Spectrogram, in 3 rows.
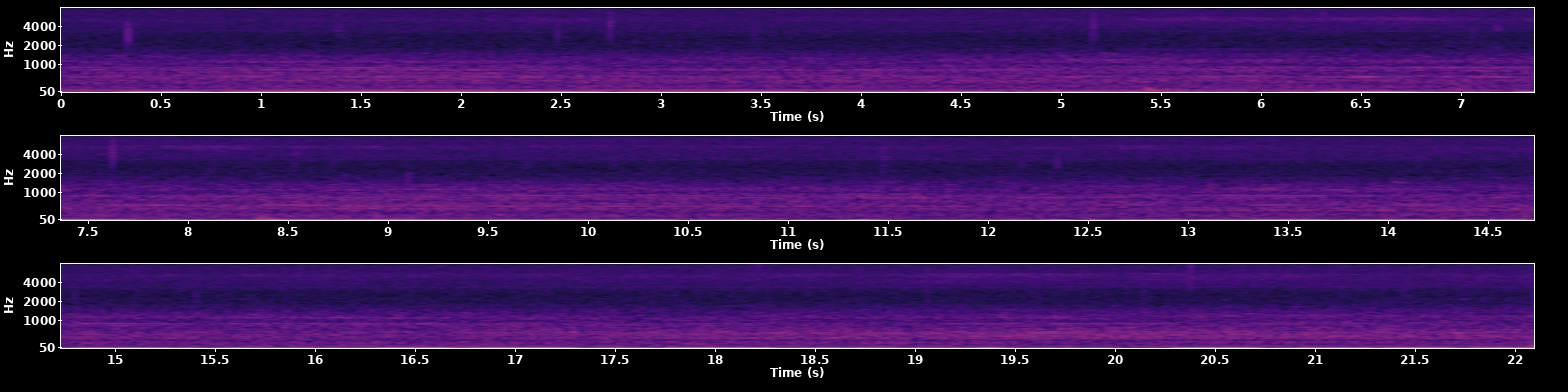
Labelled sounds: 13.7	14.5	killer whale, southern resident, J pod, 0.47 to 1.5 kHz

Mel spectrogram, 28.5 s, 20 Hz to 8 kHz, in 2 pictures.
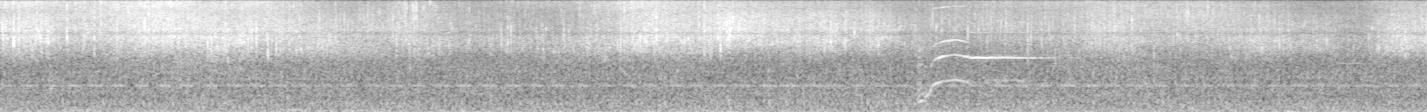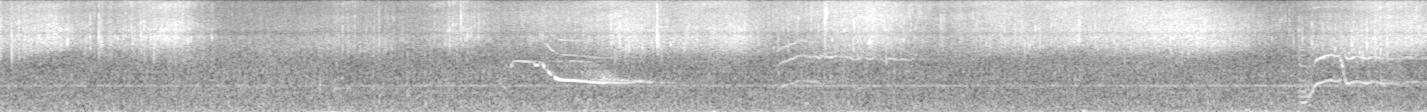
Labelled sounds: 9.2	10.7	killer whale, Bigg's (transient), Gulf of Alaska transient, 0.55 to 2.7 kHz
19.3	20.9	killer whale, Bigg's (transient), Gulf of Alaska transient, 0.64 to 2.5 kHz
22.0	23.5	killer whale, Bigg's (transient), Gulf of Alaska transient, 1.1 to 1.9 kHz
27.2	28.5	killer whale, Bigg's (transient), Gulf of Alaska transient, 0.16 to 1.9 kHz

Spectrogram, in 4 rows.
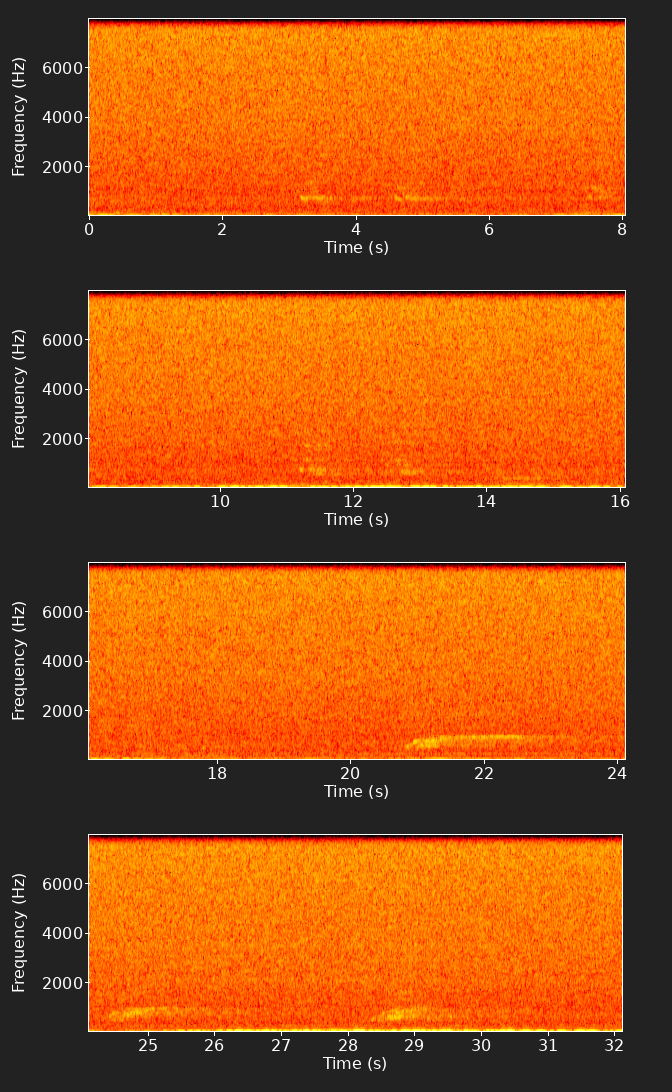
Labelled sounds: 20.9	22.5	humpback whale, 0.80 to 1.0 kHz
24.7	25.1	humpback whale, 0.80 to 1.0 kHz
28.5	29.2	humpback whale, 0.80 to 1.1 kHz

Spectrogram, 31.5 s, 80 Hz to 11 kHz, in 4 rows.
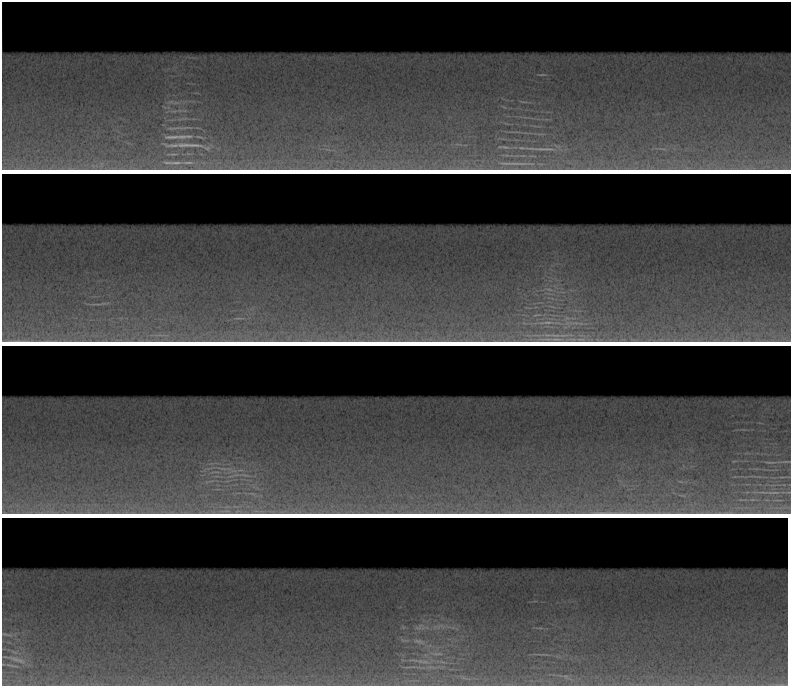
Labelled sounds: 1.6	2.2	humpback whale, 1.3 to 4.6 kHz
4.9	5.6	humpback whale, 0.96 to 4.3 kHz
8.7	9.0	humpback whale, 2.5 to 2.7 kHz
13.0	13.6	humpback whale, 1.2 to 3.6 kHz
17.8	18.3	humpback whale, 1.4 to 3.4 kHz
23.1	24.8	humpback whale, 0.96 to 6.1 kHz
27.6	28.3	humpback whale, 1.2 to 4.1 kHz
28.9	29.3	humpback whale, 1.8 to 2.2 kHz

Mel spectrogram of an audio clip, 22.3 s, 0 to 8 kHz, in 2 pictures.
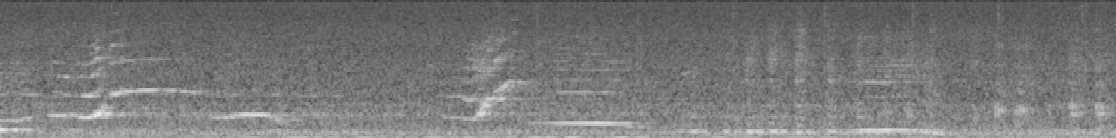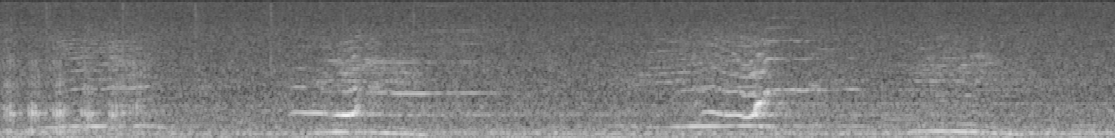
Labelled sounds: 0.8	1.7	humpback whale, 0.86 to 2.2 kHz
4.5	5.3	humpback whale, 0.80 to 1.8 kHz
5.6	5.9	humpback whale, 0.96 to 1.0 kHz
8.6	9.1	humpback whale, 1.2 to 1.9 kHz
12.2	12.4	humpback whale, 1.1 to 1.2 kHz
14.8	15.5	humpback whale, 0.90 to 2.1 kHz
17.9	19.3	humpback whale, 0.80 to 4.3 kHz

